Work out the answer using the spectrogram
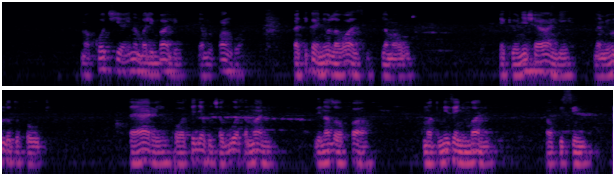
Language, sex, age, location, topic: Swahili, male, 18-24, Dar es Salaam, finance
